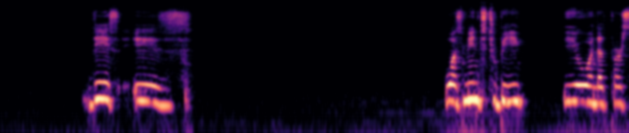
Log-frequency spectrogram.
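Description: A young woman speaks calmly and closely into a microphone, in short bursts with pauses.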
